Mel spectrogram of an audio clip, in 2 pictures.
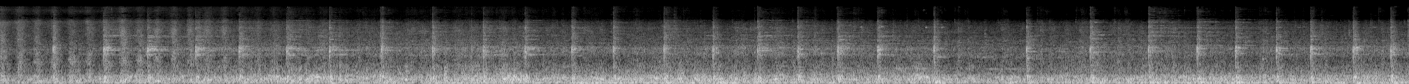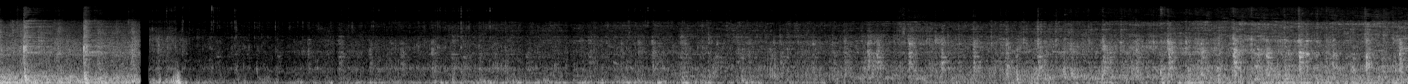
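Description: Train rolling past, its wheels clicking rapidly over the rail joints. About halfway through the sound cuts off suddenly to a much quieter train sound, which grows louder again with more wheel clicks near the end.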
